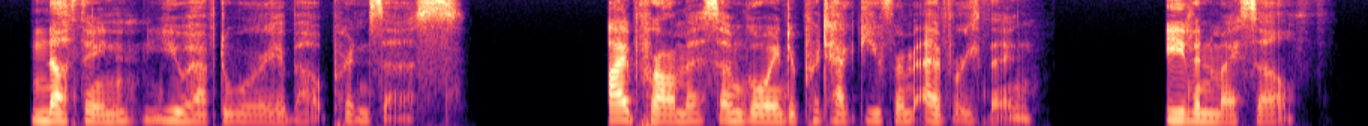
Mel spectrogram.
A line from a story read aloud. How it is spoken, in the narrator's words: his voice is husky as he vows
